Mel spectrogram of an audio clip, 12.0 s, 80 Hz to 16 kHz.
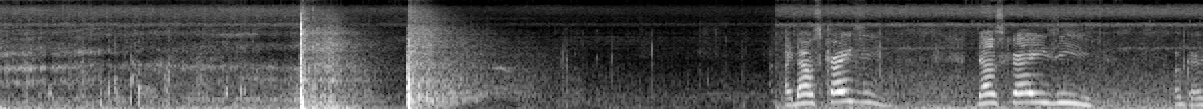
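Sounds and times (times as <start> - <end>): firework hissing: 0.0 - 5.0
firework bangs: 3.0 - 5.2.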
